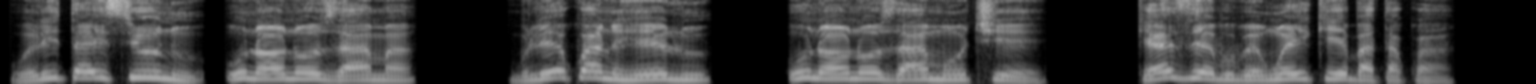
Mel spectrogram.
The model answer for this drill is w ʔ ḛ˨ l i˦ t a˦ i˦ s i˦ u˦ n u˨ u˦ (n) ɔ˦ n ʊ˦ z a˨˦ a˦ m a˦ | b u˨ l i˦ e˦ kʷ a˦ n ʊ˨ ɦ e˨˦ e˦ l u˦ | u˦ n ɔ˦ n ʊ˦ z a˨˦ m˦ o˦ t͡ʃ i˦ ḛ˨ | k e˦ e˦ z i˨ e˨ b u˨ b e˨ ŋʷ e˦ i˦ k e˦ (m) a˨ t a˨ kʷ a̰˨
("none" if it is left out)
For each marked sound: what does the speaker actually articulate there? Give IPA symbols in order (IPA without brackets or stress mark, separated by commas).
n, b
